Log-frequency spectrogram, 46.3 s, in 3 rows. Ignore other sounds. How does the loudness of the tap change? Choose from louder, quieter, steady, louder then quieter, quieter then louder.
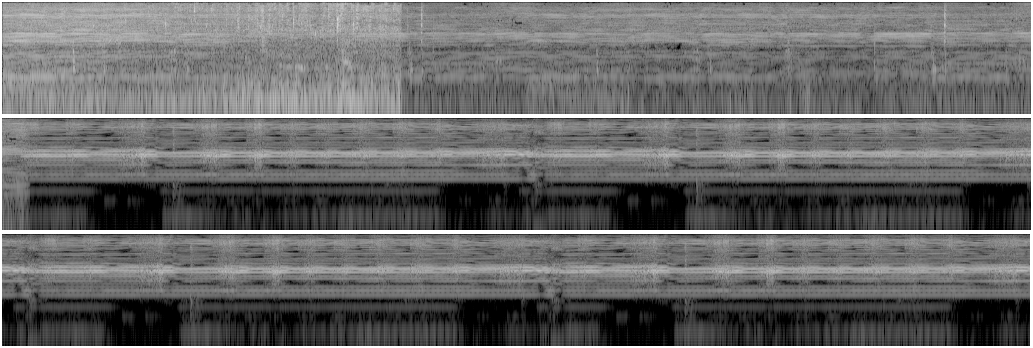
louder.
